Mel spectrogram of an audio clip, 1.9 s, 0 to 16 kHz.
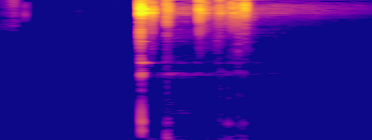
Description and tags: Shell Casing 7
Various Gun effects I created using:
different Snare drums and floor toms
Light Switch for trigger click
throwing coins into a bowl recorded with a contact mic for shell casings
guns, shell, casing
